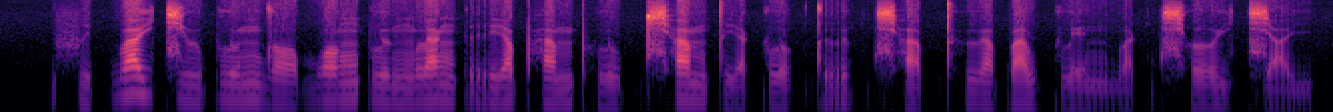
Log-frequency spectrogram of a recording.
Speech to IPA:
f i˨˩ t̚ b a˥˩ j t͡ɕ ɯː˧ p l u˦˥ n d ɔː˨˩ b ɔː˦˥ ŋ p l ɯ˧ ŋ l a˥˩ ŋ p r i˦˥ a̯ pʰ a˦˥ m pʰ l uː˨˩ p̚ t͡ɕʰ a˥˩ m t i˩˦ a̯ k l o˨˩ k̚ t r ɯ˦˥ k̚ t͡ɕʰ a˨˩ p̚ tʰ ɯ˧ a̯ p a˦˥ w k l e˨˩ n b a˨˩ k̚ t͡ɕʰ ɤː˧ j t͡ɕ a˨˩ j

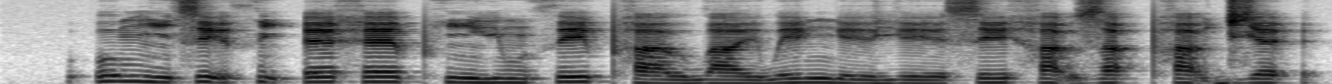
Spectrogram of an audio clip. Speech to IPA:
ʔ o˦ ŋ ĩ˨ s ḛ˦˨ ɪ̯ θ ĩ˦˨ ʔ ɛ˦ h ɛ˦ pʰ ĩ˨ j ũ˨ θ e˦ pʰ a˨ ʊ̯ w a˨ ɪ̯ w e˦ ŋ e˨ ɪ̯ j e˨ ɪ̯ s e˦ h a̰˦˨ ʊ̯ z ä˦ ʔ pʰ a̰˦˨ ʊ̯ d͡ʑ ɛ˦ ʔ

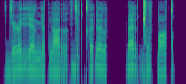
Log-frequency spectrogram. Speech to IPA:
dʲ ɵ˩˧ ə̯ ɭ ə˧˥ rʲ æ˦˨ l nʲ a˧˩˧ t n a˦˨ r | dʲ ɔ˦˨ t kʰ ə˧˩˧ ɗ ə˦˨ l | ɽ æ˧˥˧ r ɡ͡ǁ ə˧˥˧ v k͡p ɑ˩˧ t

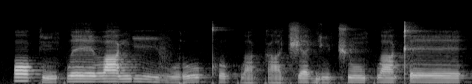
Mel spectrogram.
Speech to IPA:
ɔ˦ k ĩ˨ kʷ eː˦ β a˦ ŋ iː˦˨ v u˨ ɾ uː˦ kʰ ʊ˦ kʷ a˨ k a˨ t͡ʃ ɛ˦ ɡ ĩ˨ t͡ʃ ũ˦ kʷ a˦ kʼ eː˦

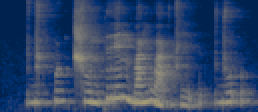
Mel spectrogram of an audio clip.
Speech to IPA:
d ɯ˦˥ k̚ p ɯ˥˩ k̚ t͡ɕʰ u˧ n p r i˥˩ n b a˦˥ ŋ w a˨˩ k̚ tʰ i˨˩ ʔ | d u˦˥ ʔ

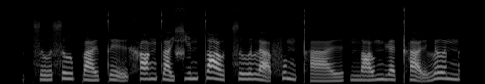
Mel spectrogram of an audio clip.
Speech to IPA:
t͡s ɹ̩˨˦ s ɹ̩˦ p a˨˦ ɪ̯ t̪ ḛ˨˩ ɪ̯ x ɑ˦ ŋ t̪ a˨ ɪ̯ ɕ i˦ n t̪ ɑ˥˨ ʊ̯ t͡s ɹ̩˦ l ä̰˨˩ f ʊ˥˨ ŋ kʰ a˨˦ ɪ̯ | n̪ ɑ˨˦ ʊ̯ n̪ ɥ ɛ˨˦ kʰ a̰˨˩ ɪ̯ l ə˥˨ n

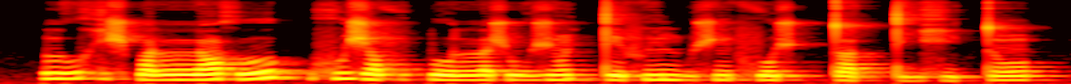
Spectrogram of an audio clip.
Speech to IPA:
l o̤ x i̤ ʃ p ɒ lː ɒ x o | xʷ i ʒ ɒ f ṳ p o lː ɒ ʃ β o̤ ʒ õ tː e f ĩ m ṳ ʃ ĩ f o ʃ tː ɒ tː i̤ x i tː õ

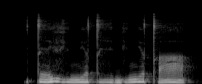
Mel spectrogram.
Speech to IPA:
t e˨˩˦ vʲ ə̤˩˧˩ mʲ ɐ˨˩˦ t e̤˩˧˩ bʲ ə̤˨˦ nʲ ʌ˦ tʼ a˩˧˩

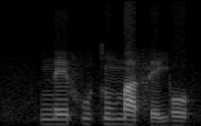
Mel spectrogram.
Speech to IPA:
n e˦ f u˦ t ũ˦ m a˦˨ s e˨˦ j o˦˨

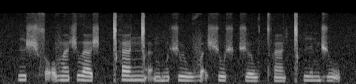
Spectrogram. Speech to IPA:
i ʃ s ɔ̰ v æ̃ ʃ ð æ ʃ ǀʰ æ ŋ͡ǀ æ̰ ŋ ɡ ũ ʃ ʉ w v æ̰ ʃ u ʃ t͡ʃ ø w tʰ æ̃ ǀʰ i n d͡ʒ u

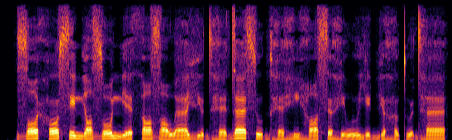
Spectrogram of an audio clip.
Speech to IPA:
zˤ ə˞˧˥ h ɔ˧˥ s ɪ˥ mʲ æ˧ zˤ u˧˥ mʲ ɛ˩˧ θ ɑ˧ zˤ ʌ˩ w æ˩˧ vʲ ʊ˩ dʱ ɛ˩ d æ˥ s u˧ ɡʱ ɛ˩ ɦ i˧ ɦ ɑ˩˧ s ə˧˥ ɦ ɪ˩ w u˩˧ j ɪ˩ bʲ ʌ˧ ɦ ʌ˩˧ tʷ ə˞˩ dʱ æ˥

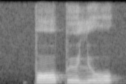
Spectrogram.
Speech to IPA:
p ɔ p ø lʲ o

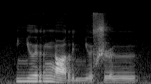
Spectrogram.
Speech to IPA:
ʎ ɯ˥ r ŋ ɑ˩ r ʎ ɯ˩ s ɭ ɯ˨

